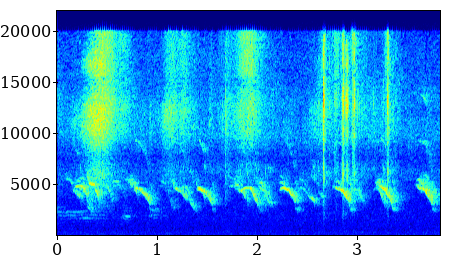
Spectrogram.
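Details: Morning calls of a sooty-headed bulbul, quick downward-sliding chirps repeated about every half second, with a loud, high, wavering shrill buzz rising and falling behind them and a few sharp clicks.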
